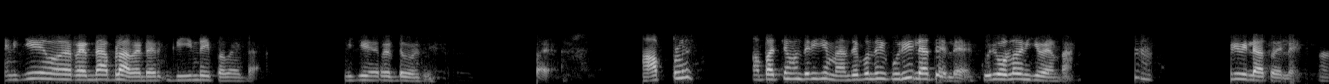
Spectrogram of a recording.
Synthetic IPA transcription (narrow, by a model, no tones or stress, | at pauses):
enikʲːɨreɖːaːp̬ːɭaːʋeːɳɖɐɡɾiːnɖɐjipːɐʋe̞ːɳɖa̰ | enikʲːɨreɖːɨʋɐi | ɐpːɭɨ | apɐt͡ɕːɐmʋɐnd̪iɾikʲːumnd̪ep̬ːonɾikuɾuʋilːaːt̪̬ːɐðɐlːḛkuɾuoɭːɐðenikʲːɨʋe̞ːɳɖa̰ː | kuɾuʋilːaːt̪ːɐðɐlːe | aː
